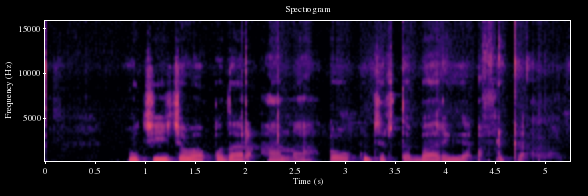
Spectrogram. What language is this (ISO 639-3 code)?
som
